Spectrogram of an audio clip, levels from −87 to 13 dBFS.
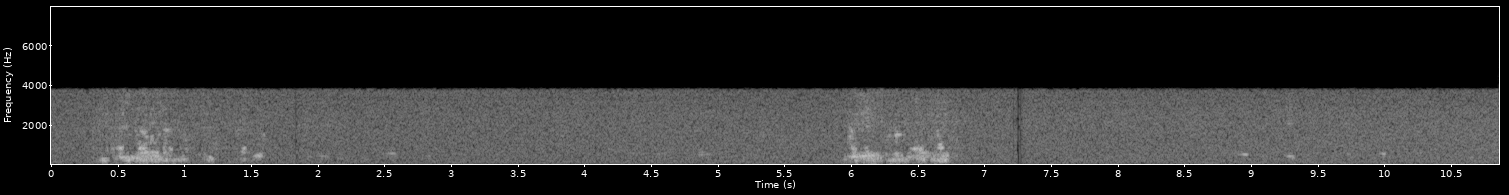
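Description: The whole thing runs through a Bluetooth CVSD headset codec, and you can plainly hear it. That 64 kHz one-bit stream only tracks up-or-down steps with an adapting step size, so nothing gets above 4 kHz. There's a grainy hiss sitting under the speech, and the sharper, louder high sounds come out rough and scratchy where the step size can't keep up.

From start to finish there's a second voice in there too, roughly as loud as the main talker. That's most likely the other side's voice leaking through: their audio playing on the loudspeaker and getting back into the mic because the echo canceller didn't strip it out.

That same tangle shows up as speech suppressed in double talk, likely the canceller ducking everything when both sides talk at once. The talker dips by about 5 dB briefly at 1.11 to 1.29 s and again at 5.92 to 5.98 s. Deeper drops, around 10 dB, come at 1.63 to 3.49 s, 4.16 to 5.0 s, 6.77 to 8.14 s, and 8.88 to 10.37 s. 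In those stretches the voice sags in patches.

Then there's unconcealed Bluetooth headset packet loss. At 1.83 s a tiny gap of about 7.5 ms punches a hard-edged hole, which fits a single dropped headset packet. Around 7.22 to 7.29 s it's worse: about 30 ms missing, scattered over 60 ms with the longest hole about 15 ms, which sounds like roughly four packets gone. Nothing fills the gaps, so you get a short burst of choppy breakup, and the voice comes back a touch quieter for a moment.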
